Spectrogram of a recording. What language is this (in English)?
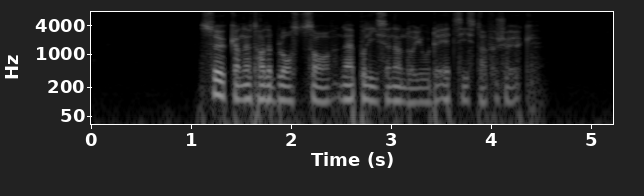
Swedish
